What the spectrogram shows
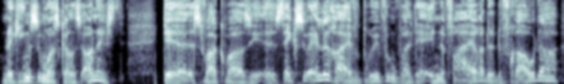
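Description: A man's voice: lowish voice, animated, a little fast, gravelly, a little mellow, breathy edge. A man doing comedy banter, telling meandering, muddled stories.

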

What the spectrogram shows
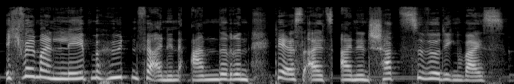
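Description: A woman's voice: on the high side, unhurried, faint music behind, natural voice. A woman voicing a proud young princess who laughs and boasts, with a touch of mockery, in a storybook reading. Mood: offended. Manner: bright, merry, a little mocking.

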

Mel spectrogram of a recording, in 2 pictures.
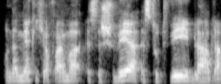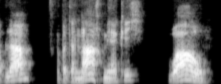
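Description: A man talking as a podcast guest, animated and quick in bursts, in casual conversation. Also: mid-range voice.

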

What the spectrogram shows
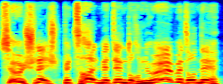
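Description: A man voicing a bumbling, slow-witted fairy-tale brother in a Saxon accent, whiny and dawdling, for a comic audio story. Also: extremely high pitch, animated, fairly bright tone, slightly rough, dry recording, clean studio sound, pitched above the performer's own voice, heavily acted. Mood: indignant. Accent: Saxon German.

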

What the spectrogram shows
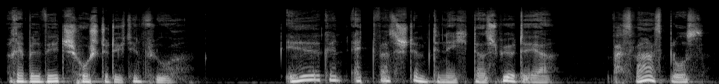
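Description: Slowly and calmly, a man narrates a children's Christmas tale with expressive storytelling. Throughout, his middle-pitched voice sounds notably husky and breathy.

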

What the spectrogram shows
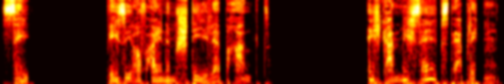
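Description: A man's voice: mid-range voice, animated, slow, husky, no echo, studio quality, pitched above the performer's own voice, heavily acted. A man voicing a dreamy, vain lily. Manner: soft, dreamy, self-absorbed. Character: a vain, self-admiring lily flower.

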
